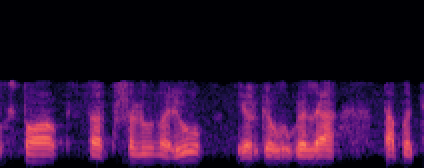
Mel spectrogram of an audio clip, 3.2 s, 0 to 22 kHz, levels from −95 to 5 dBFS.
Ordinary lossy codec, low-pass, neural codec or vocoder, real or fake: MP3, 32 kbps; 3.6 kHz; codec, 16 kHz in and 24 kHz out, 2.2 kbps, FireRedTTS-2 codec; fake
